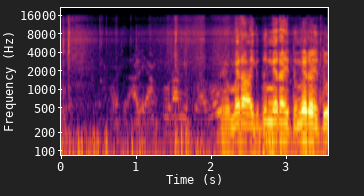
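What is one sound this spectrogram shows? A man speaks loudly nearby.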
